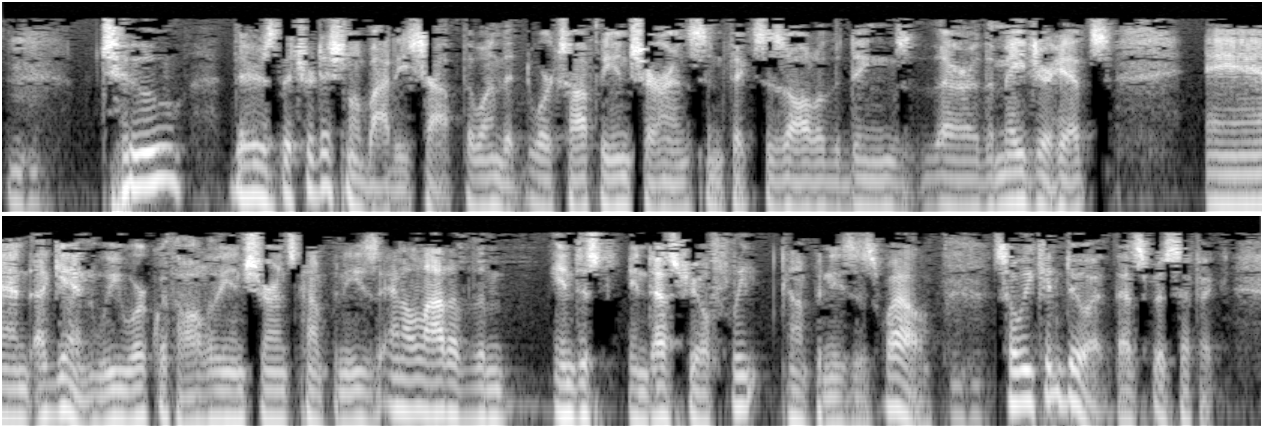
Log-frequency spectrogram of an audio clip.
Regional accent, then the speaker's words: Los Angeles, California, United States; now in Redding, United States; I grew up down in Los Angeles, but I've been up here in Redding for the last 10 years.

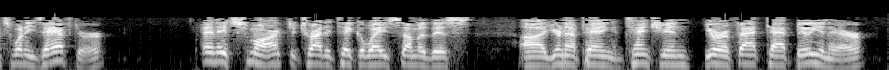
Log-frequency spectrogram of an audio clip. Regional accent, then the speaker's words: Philadelphia, Pennsylvania, United States; And I'm aggressive and from Philadelphia.

